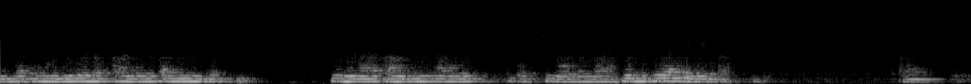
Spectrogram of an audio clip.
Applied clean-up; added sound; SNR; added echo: neural separator model SepFormer DNS4.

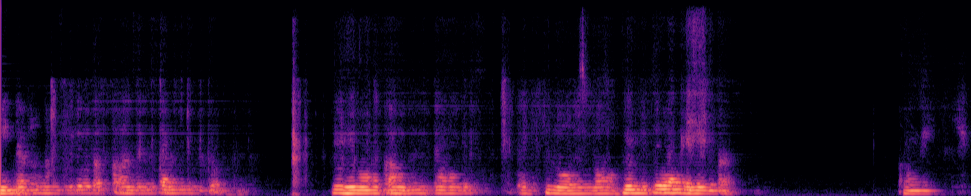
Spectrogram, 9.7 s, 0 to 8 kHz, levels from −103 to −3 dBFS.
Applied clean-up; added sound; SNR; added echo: neural mask model DeepFilterNet 3.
